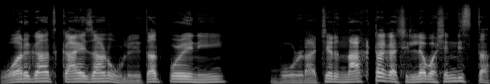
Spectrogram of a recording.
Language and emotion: Goan Konkani, disgusted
